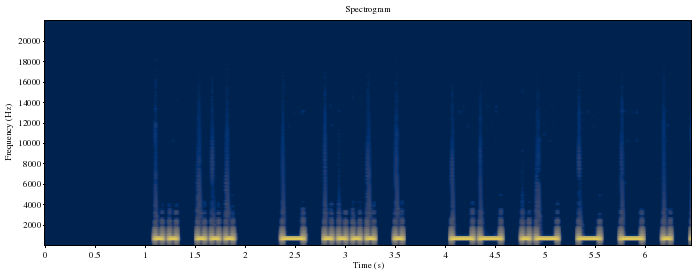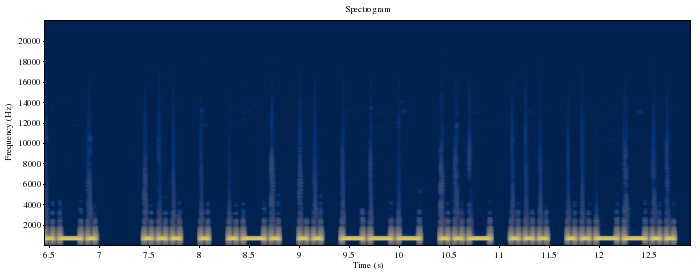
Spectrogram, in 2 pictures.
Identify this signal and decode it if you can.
Morse code, heard as a keyed tone, about 17 wpm, 700 Hz. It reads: IS THE MATTER SERIOUS?
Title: Sentences from Top 1100 Words 17wpm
